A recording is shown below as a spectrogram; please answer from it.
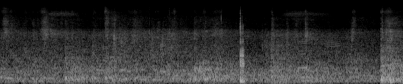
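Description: Background voices murmuring in a large hall, with two sharp slaps, a loud one a little past halfway and another just before the end.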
